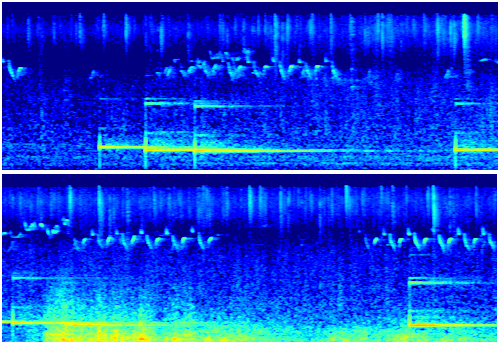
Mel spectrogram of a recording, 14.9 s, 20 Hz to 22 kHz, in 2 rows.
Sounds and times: rain 0:00.0 - 0:14.8
birds 0:01.2 - 0:14.8
thunder 0:08.1 - 0:13.6

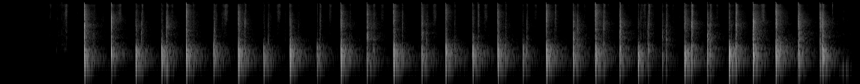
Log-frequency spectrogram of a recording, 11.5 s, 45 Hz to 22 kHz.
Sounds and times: Female in heels running on tile 0:00.8 - 0:11.4

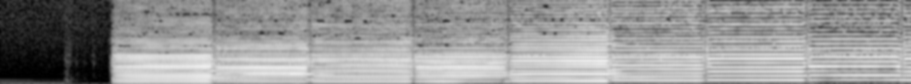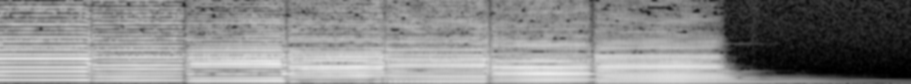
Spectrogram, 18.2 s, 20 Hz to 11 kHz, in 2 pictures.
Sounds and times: violin 0:01.1 - 0:17.5

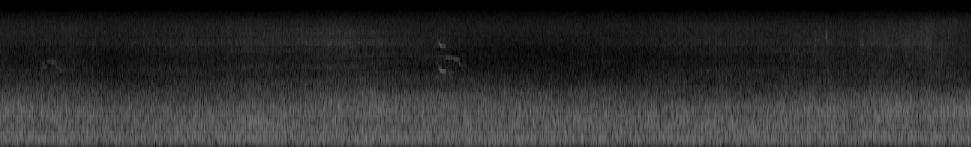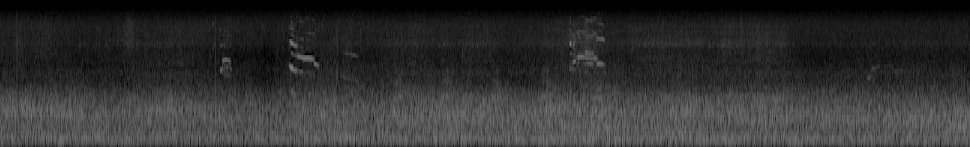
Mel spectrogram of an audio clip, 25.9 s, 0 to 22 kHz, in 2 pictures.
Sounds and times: waves 0:00.0 - 0:25.8
wind 0:00.0 - 0:25.8

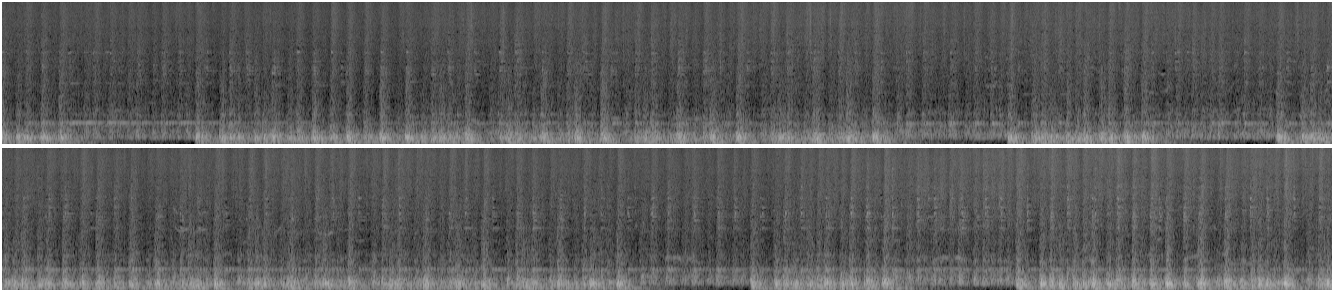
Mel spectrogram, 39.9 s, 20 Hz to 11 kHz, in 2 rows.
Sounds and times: alfaia 0:00.0 - 0:39.9
dancing 0:00.0 - 0:39.9
ganza 0:00.0 - 0:39.9
singing 0:29.4 - 0:31.4
singing 0:33.3 - 0:35.2

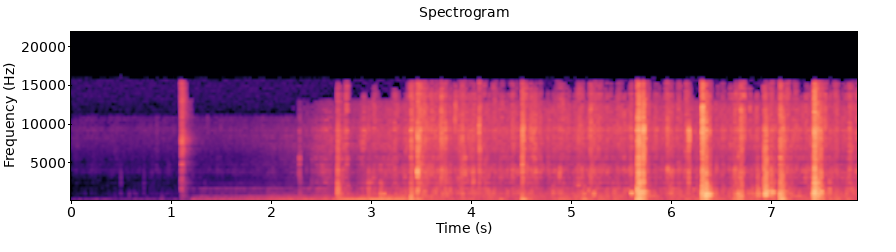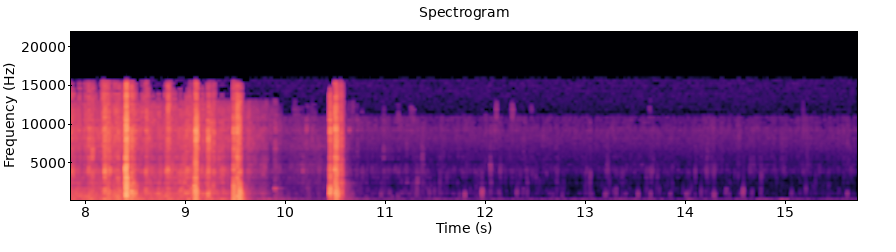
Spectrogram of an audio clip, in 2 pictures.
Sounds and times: masching machine motor 0:01.2 - 0:09.8
water 0:01.3 - 0:15.7

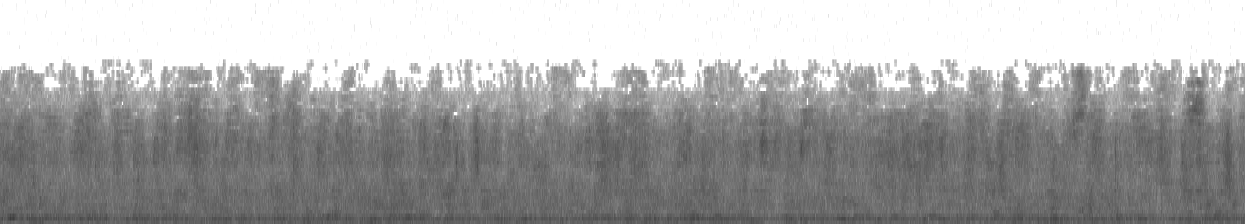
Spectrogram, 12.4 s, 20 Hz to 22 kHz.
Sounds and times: murmur 0:00.0 - 0:12.4

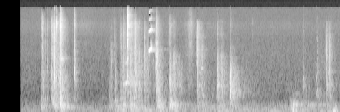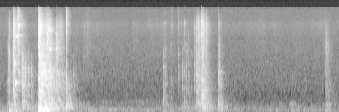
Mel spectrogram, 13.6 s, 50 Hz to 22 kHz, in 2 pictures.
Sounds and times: Door open and close 0:02.2 - 0:04.9
Door open and close 0:05.8 - 0:08.3

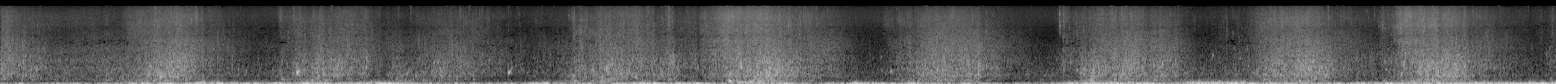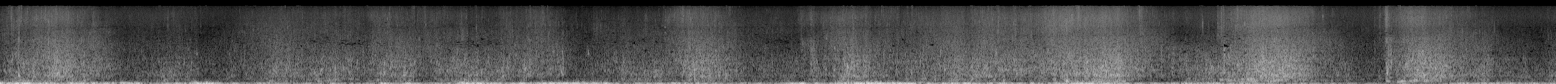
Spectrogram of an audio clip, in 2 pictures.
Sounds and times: Waves in the bay 0:00.0 - 0:31.1

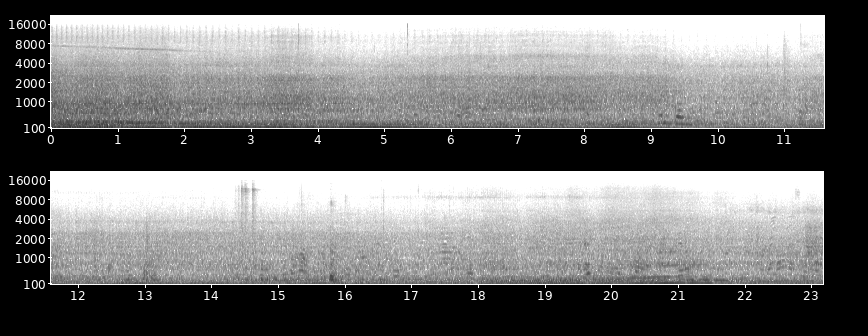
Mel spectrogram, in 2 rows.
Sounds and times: people 0:00.0 - 0:23.1
traffic 0:00.0 - 0:23.1

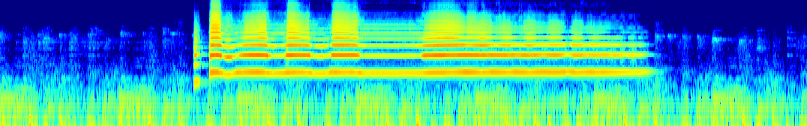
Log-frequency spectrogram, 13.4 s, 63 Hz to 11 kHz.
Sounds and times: trumpet 0:03.2 - 0:11.1

